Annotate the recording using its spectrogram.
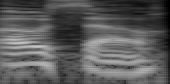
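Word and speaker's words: osu!: good at it actually it's pronounced oh so okay so i was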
